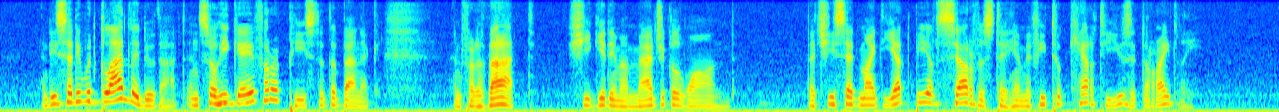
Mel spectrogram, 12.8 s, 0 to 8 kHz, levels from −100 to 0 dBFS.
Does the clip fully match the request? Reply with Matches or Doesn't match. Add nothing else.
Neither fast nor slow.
Doesn't match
